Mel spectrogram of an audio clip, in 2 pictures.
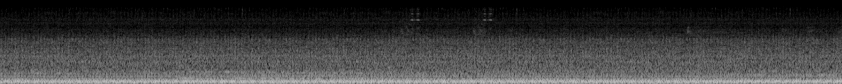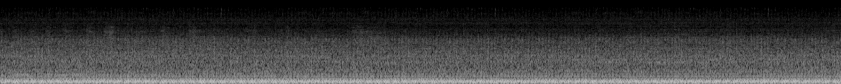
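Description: A vehicle engine rumbles steadily as it drives over rough ground.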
